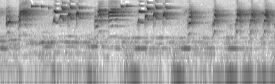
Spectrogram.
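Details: Long-tailed shrike singing sparrow-style mimicry with natural sounds, meant to provoke other shrikes: clustered high chattering notes and short rattles in irregular bursts, low background rumble throughout.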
